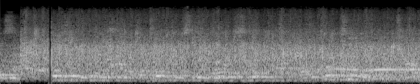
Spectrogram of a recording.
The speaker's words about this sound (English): Bradshaw's coming in. Good applause to Steve Morrison.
